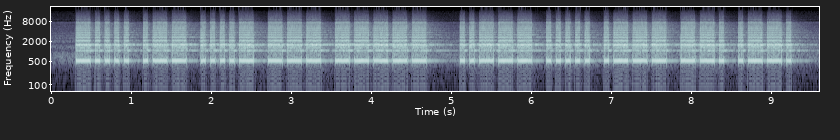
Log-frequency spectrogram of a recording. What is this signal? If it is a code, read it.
Morse code, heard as a buzzer, machine-sent, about 20 wpm, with room echo. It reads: 6W4O0 25JGP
